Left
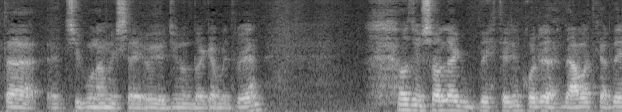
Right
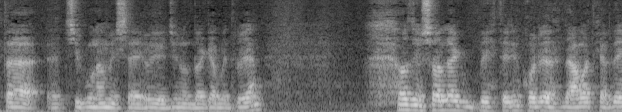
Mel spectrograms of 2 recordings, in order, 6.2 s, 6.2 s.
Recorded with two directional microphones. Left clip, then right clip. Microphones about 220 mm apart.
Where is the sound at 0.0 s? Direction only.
Centre (ahead or behind).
